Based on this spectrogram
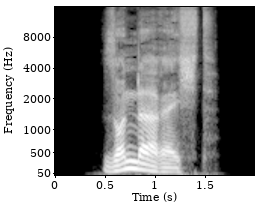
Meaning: special right, privilege
- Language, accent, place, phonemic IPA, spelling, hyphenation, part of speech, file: German, Germany, Berlin, /ˈzɔndɐˌʁɛçt/, Sonderrecht, Son‧der‧recht, noun, De-Sonderrecht.ogg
